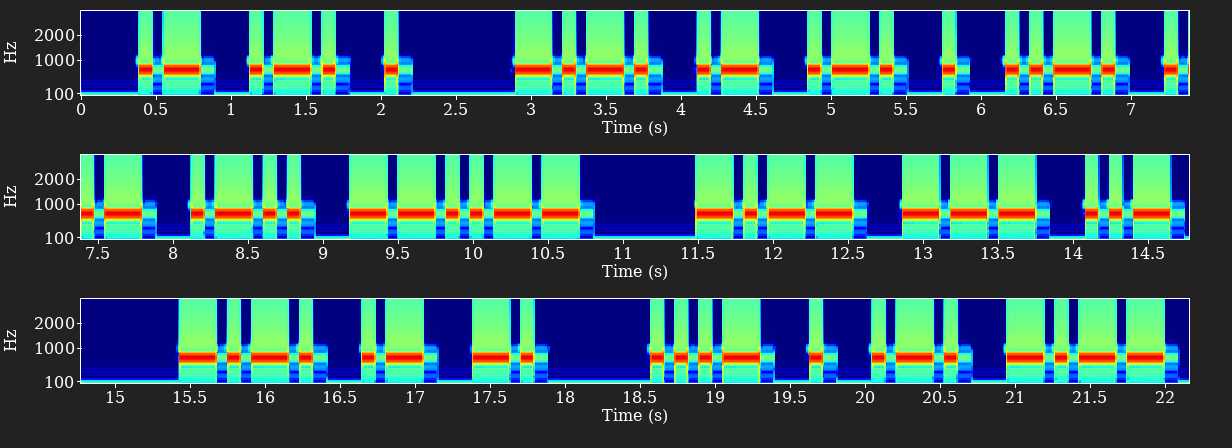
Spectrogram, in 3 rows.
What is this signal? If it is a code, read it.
Morse code, heard as a keyed tone, about 15 wpm, spaced as for 13 wpm, 750 Hz. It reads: ARE CAREFUL, YOU CAN VERY
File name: Morse / 13WPM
